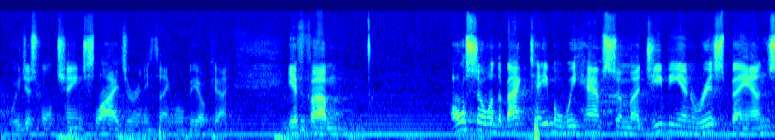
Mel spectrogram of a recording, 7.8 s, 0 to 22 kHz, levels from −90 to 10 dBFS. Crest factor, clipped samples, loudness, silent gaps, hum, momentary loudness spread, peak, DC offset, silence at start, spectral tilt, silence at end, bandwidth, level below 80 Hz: 26 dB; under 0.1%; -39 LUFS; none; none; 21 LU; -16 dBFS; under 0.1%; 0 s; 0 dB/octave; 0 s; 17 kHz; -62 dBFS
